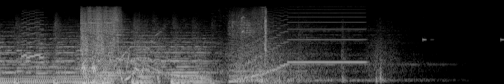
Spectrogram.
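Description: A blade strikes with a loud crashing impact.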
